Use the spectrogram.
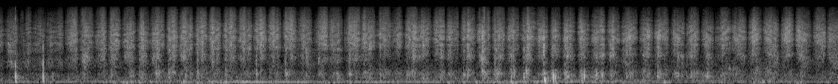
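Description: A small brush scrubs back and forth over the sole and upper of a dusty grey leather shoe with a rubber sole, held hollow and empty and turned in the hand. Quick, steady strokes of about three per second make a bright, dry, hissy rubbing with almost no low end, and each stroke stops short.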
